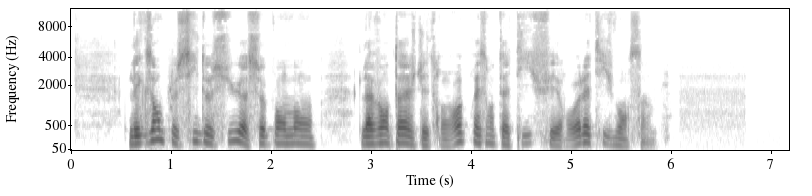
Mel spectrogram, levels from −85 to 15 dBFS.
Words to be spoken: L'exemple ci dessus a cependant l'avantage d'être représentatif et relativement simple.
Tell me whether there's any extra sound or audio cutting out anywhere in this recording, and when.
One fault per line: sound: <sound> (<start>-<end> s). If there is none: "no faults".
no faults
